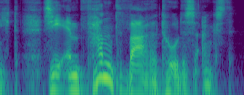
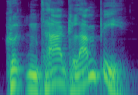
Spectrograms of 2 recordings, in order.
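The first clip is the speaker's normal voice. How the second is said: cheerful call; 8 semitones higher, 4 dB louder than usual. Acted. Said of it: "rief sie fröhlich".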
